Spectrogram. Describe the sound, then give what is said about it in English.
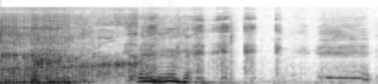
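A voice imitates a taped-on trash bag flapping in strong wind on the highway: a loud, rough, roaring whoosh followed by a series of rapid, fluttering bursts that trail off into softer vocal noise. “So we yo, we had a fucking trash bag, fucking taped on, and like all you would hear when we was on the highway.”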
